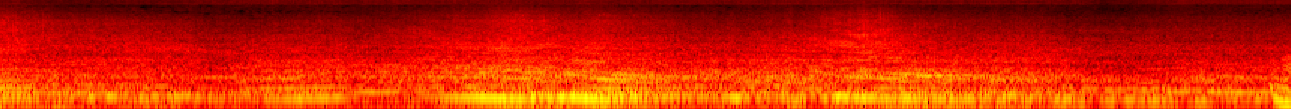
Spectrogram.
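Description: Sportsman class race cars at a speedway roar as the green flag drops, a dense, sustained engine drone that swells loudly as the pack accelerates and passes, with no voices over it.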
